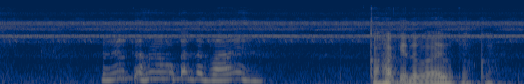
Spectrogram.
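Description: A woman moans and wails in distress close by.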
